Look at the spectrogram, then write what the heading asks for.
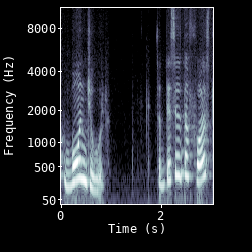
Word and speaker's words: bonjour: So the pronunciation of this word is bonjour, not bonjour.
